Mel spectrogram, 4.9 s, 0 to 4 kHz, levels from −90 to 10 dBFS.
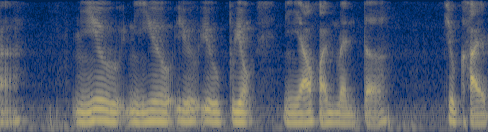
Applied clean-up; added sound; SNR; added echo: none; none; none; none.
